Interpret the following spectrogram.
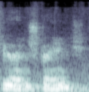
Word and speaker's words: Ciáran Strange: am here at Colorado Anime Fest with Ciáran Strange. Hi. Did I pronounce that correctly?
